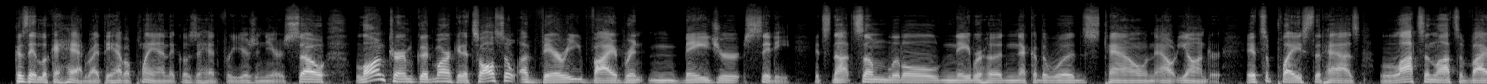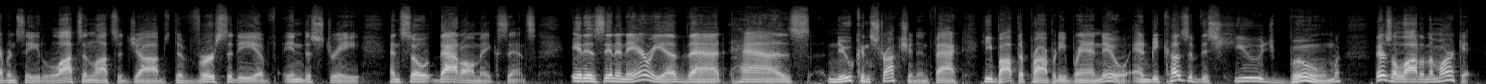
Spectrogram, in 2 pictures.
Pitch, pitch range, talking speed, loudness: 100 Hz, 90-115 Hz, 190 wpm, -19 LUFS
